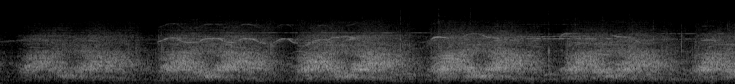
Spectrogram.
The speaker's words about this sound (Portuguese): Foi ver a galera gritando Bahia, tá ligado? É uma das paradas que eu mais que mais me emociona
